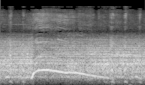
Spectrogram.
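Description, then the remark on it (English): A dense, steady roar from a large stadium crowd at a Niners game, booing and cheering Travis Kelce as he is interviewed, with one long voice rising sharply and then sliding slowly downward in a drawn-out boo or yell over the din. “Like, listen to this crowd at Travis Kelce.”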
